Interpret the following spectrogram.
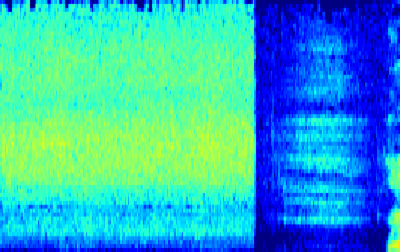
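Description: A steady, even hiss that cuts off suddenly about two and a half seconds in, leaving quieter background; a man's voice begins at the very end.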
